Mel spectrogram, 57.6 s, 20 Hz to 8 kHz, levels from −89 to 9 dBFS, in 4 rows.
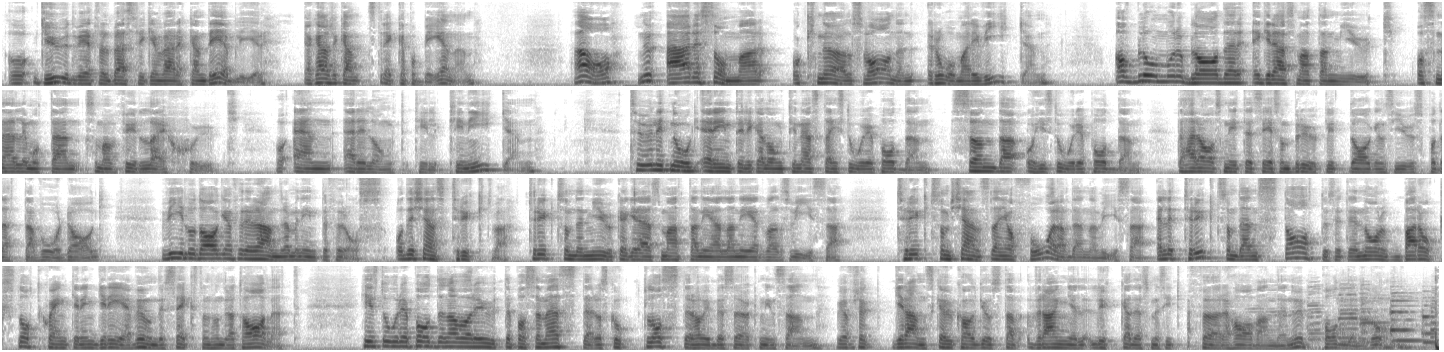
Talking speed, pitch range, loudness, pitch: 150 wpm, 105-135 Hz, -23 LUFS, 115 Hz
